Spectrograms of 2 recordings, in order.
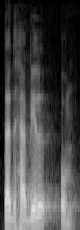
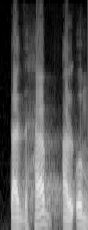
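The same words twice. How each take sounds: First: "Tadhabil um" with a light kasra i joining b to l; correct linked form. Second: "Tadhab al-um" said slowly with the b left dead before al; awkward wrong form. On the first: Teacher gives the easy correct reading to the class. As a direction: glide smoothly through "Tadhabil um". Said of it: "Paling ringan". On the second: Teacher demonstrates the awkward form for students, slow. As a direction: slowly show the clumsy "Tadhab al-um" with no linking vowel. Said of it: "kan gak enak". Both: Shown as a demonstration.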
